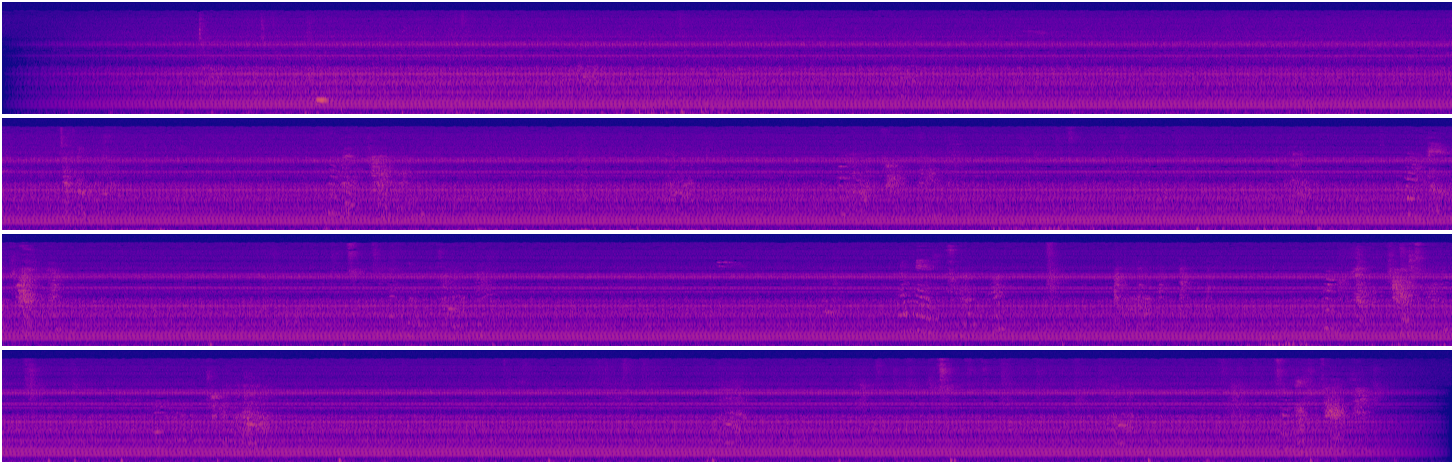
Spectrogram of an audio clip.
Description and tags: birmingham-botanical-gardens-mains-hum-from-tannoy
Mains hum being picked up by a faulty Tannoy pa speaker in the Birmingham Botanical Gardens. Cockatoo in the background is mimicking human speech.
birmingham, botanical, drone, field-recording, gardens, hum, power, transformer, uk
